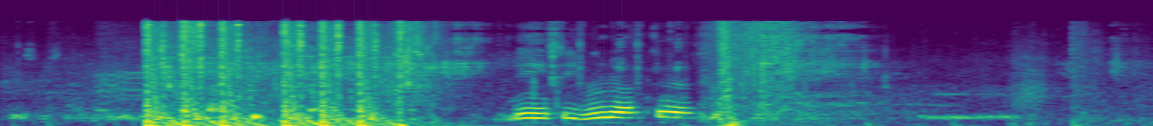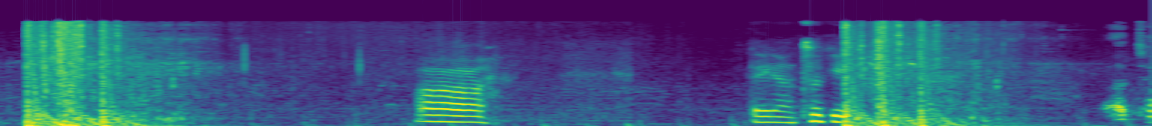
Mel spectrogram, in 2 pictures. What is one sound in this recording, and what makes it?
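Rapid gunfire bursts loudly in a video game.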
